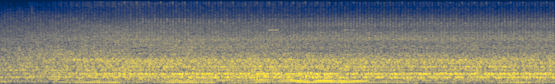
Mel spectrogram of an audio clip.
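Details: Mitsubishi Outlander idling with AC on after compressor replacement and line repair, refrigerant charged on low side, gauges reading slightly low, cabin ice cold. Even idle hum with a faint steady pulse and low drone, no knocks or squeal; engine and compressor running fine.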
